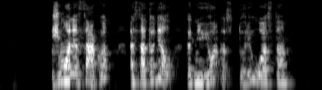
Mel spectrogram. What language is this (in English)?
Lithuanian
